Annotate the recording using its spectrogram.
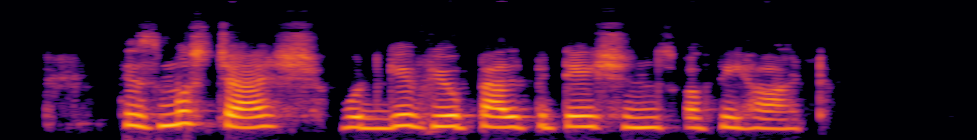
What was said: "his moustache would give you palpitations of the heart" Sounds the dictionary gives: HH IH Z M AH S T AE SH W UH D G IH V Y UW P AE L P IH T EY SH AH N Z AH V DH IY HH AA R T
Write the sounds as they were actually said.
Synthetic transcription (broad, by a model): HH IH Z M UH S T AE SH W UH D G IH V Y UW P AE L P IH T EY SH AH N Z AH V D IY HH AA R T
